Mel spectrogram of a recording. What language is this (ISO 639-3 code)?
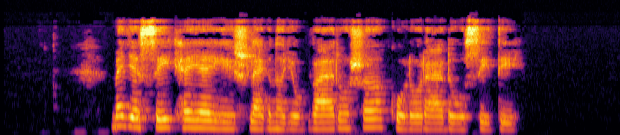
hun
